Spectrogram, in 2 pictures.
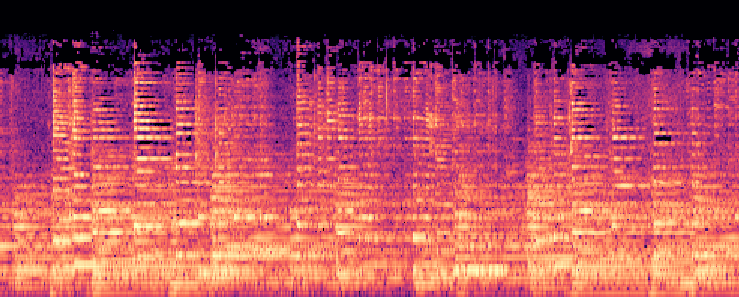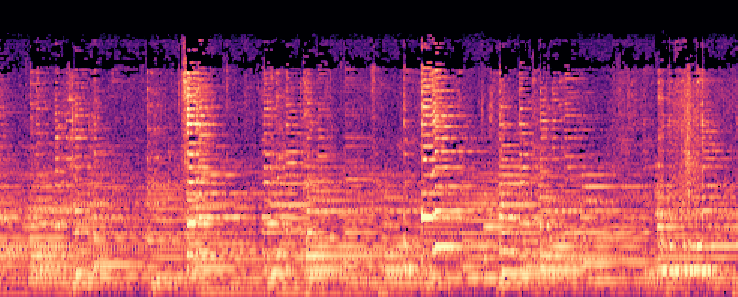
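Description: Instrumental waltz played live on plucked acoustic strings: an acoustic guitar with a second string player accompanying, with ringing picked notes over sustained bass notes.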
